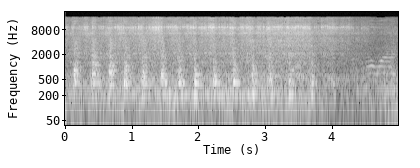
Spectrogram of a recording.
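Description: A steam locomotive chuffs rhythmically.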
